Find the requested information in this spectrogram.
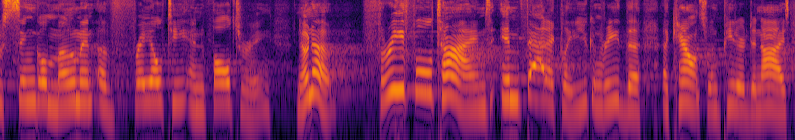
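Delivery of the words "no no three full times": slow, higher and louder; emphatic insistence. Acted. Preacher pressing the point on the congregation, emphatic. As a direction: hammer home every word.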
